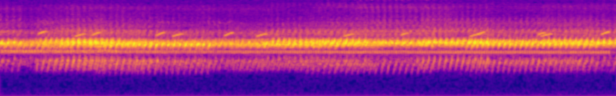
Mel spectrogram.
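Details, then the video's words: Many frogs call together as one unbroken shrill drone, with a fast pulsing trill beneath it and brief rising chirps popping in roughly every half second. "FROGS - Pig Frogs, Water Frogs, Backwater Chorus, & Frog Chorus"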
